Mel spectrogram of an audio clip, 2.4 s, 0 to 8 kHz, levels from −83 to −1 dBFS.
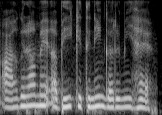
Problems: none marked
